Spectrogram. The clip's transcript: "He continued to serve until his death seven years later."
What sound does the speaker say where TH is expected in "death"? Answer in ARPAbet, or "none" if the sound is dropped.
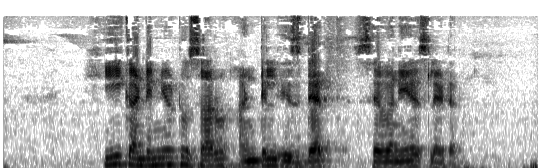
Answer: T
